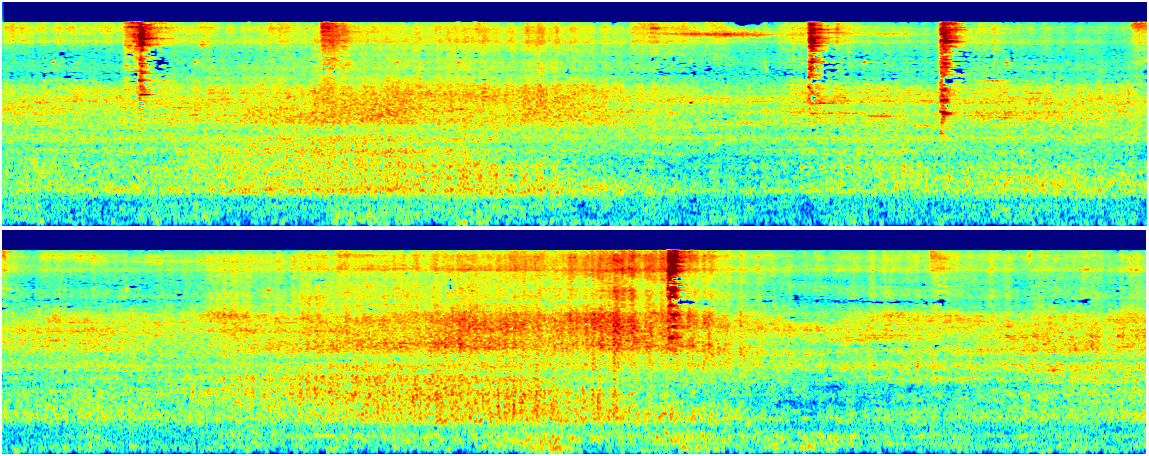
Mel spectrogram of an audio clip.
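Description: Freight cars rolling past: a steady rumble of steel wheels on rail from tall autorack cars, swelling and easing a couple of times, with a few sharp clicks now and then. Double-stack container cars start passing near the end.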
